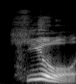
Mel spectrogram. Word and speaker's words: Huel: want to talk to you about today's sponsor hule it is spelled hu L the global complete nutritional brand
